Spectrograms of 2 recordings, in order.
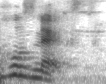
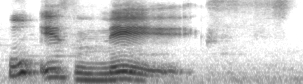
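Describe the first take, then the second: First: Said in the usual way. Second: A slow, sing-song drawn-out call; drawn out slowly. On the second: Real, not acted. Calling for the next querent, very slowly drawn out. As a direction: stretch each word out very slowly.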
